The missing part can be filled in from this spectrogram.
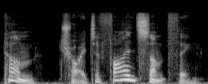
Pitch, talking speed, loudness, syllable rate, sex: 120 Hz, 145 wpm, -16 LUFS, 3.8 syllables/s, male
